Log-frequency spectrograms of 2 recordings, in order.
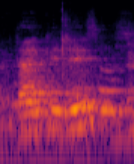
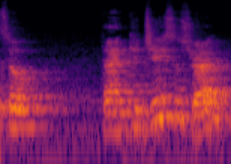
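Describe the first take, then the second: First: Unsure, questioning rise on "Jesus"; imitating a puzzled player, "Jesus" lifting uncertainly; tentative echo. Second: Softly leading, seeking agreement; retold coach's prompt, falling at the end; gentle prompting. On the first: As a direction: repeat "Thank you, Jesus" as a doubtful question. Baffled player echoes the coach. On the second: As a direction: coax him into repeating it.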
